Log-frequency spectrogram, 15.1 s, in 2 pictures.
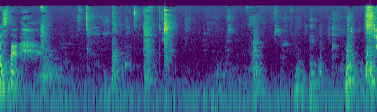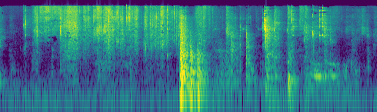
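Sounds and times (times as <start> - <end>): person chewing: 1.6 - 4.8, 6.5 - 10.2
paper napkin crinkling: 8.1 - 11.8.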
